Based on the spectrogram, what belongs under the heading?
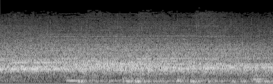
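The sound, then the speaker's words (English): An audience claps and shouts together in a loud, steady roar of applause and cheering, with voices whooping over the dense clapping for the whole stretch. “Give the Lord a big clap offering and a shout.”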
